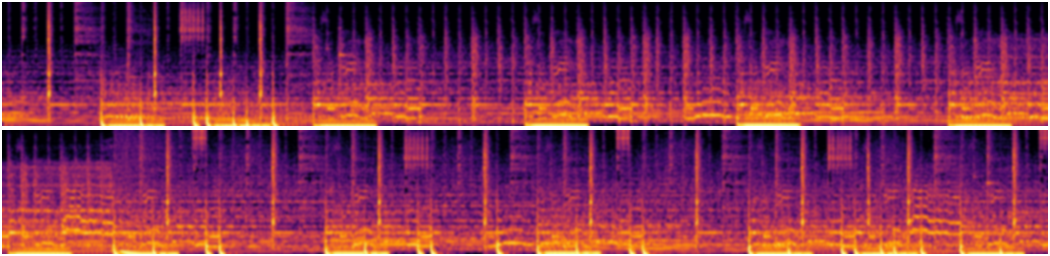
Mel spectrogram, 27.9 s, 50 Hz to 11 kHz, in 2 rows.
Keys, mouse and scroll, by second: 4.9 click, 5.5 click, 6.2 ctrl+shift+t, 11.1 click, 11.9 click, 12.9 ctrl+shift+t, 19.1 ctrl+shift+t, 27.1-27.9 scroll down 3.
